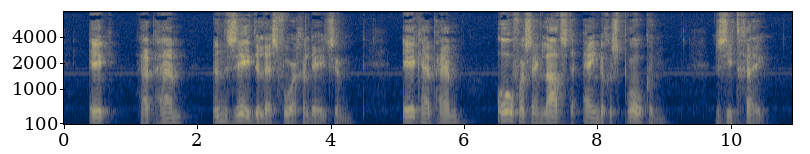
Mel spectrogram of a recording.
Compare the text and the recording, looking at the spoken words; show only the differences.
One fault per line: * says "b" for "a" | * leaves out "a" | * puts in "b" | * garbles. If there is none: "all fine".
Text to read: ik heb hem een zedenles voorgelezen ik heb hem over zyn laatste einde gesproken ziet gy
all fine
